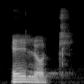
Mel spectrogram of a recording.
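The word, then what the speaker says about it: elotl: Es muy suave la TL al final. Elot, tetokot met, o sea, no es no es no debe ser muy exagerado, no debe ser muy largo como algunos pronuncian nesa walcoy así como muy largo, no está bien dicho, aunque así lo digan muchos locutores, ¿verdad?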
